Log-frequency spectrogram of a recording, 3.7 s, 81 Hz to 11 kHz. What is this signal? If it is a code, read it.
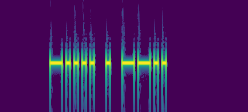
Morse code, heard as a keyed tone, about 20 wpm, 700 Hz. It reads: 6EZ
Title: Three Letter-Number Combinations - 20wpm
